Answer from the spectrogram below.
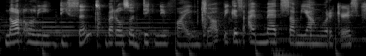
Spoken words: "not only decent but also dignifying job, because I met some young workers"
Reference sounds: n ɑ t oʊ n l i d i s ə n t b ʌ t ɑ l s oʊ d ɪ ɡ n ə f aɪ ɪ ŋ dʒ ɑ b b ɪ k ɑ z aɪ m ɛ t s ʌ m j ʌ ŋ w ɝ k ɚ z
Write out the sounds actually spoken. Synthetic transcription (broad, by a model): n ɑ t oʊ n l i d i s ə n t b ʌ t ɑ l s oʊ d ɪ ɡ n ə f aɪ ɪ ŋ dʒ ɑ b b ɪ k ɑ s aɪ m ɛ t s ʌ m j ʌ ŋ w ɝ k ɚ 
